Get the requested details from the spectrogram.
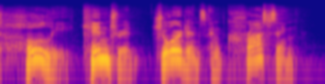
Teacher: But I want to focus on the two-syllable words, where there is usually a syllable which should be accented in spoken English. The words holy, kindred, Jordans, and crossing should all stress the first syllable of the word.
